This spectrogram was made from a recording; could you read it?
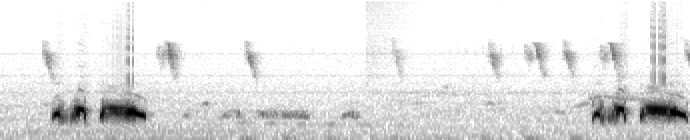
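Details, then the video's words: Spotted dove cooing in a thổ-style voice to provoke wild doves into fighting and lure them in. A loud three-part phrase opens, soft low coos follow, and the loud phrase of two short notes and a long rolling coo repeats at the end. "cu gáy thúc đấu/ bổi nghe là gáy, giọng hạp bổi, bổi rừng nghe là về cội"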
